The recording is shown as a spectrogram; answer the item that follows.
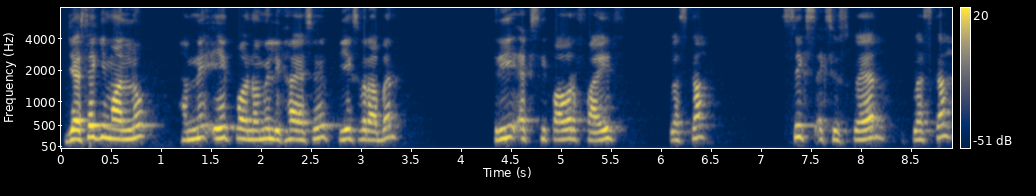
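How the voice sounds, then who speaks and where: Young male maths teacher, high voice, keeps asking and answering his own questions. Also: darkish tone. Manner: repetitive rhetorical questions, addresses students as "beta". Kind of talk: classroom lesson explanation.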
